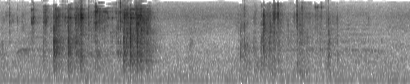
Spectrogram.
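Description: Metal costume jewelry handled on a wooden table: a run of light clicks and clinks, the sharpest about two-thirds of a second in, then a few fainter ticks.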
